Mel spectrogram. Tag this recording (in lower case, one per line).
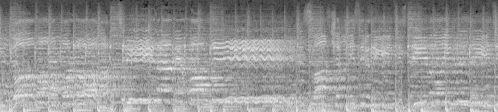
music
traditional music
